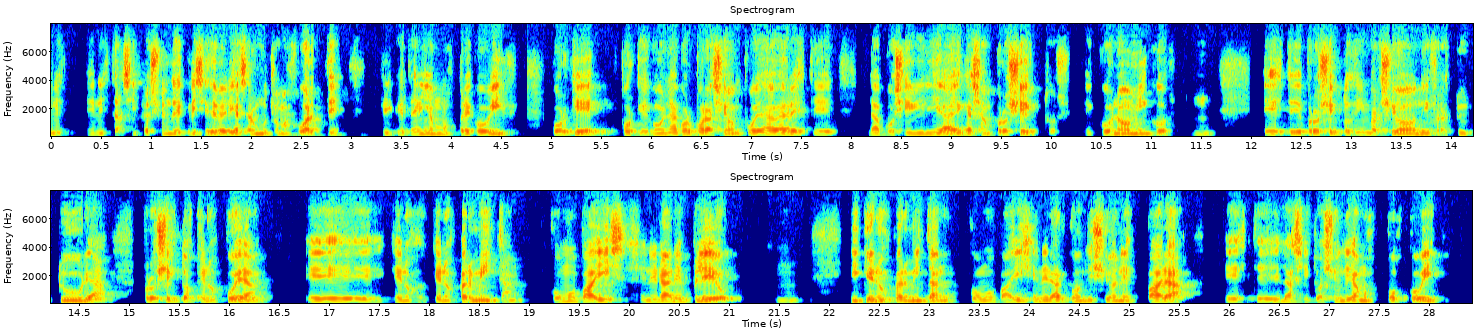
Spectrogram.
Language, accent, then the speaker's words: Spanish; Uruguay; lo que nos debería importar a nosotros como uruguayos, qué papel va a jugar el Estado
